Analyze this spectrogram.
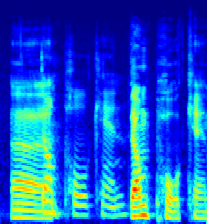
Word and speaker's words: Dumplekin: First, before we get into talking about Winnebret, Winnie, Dumplekin. Dumplekin. Like a dumpling.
